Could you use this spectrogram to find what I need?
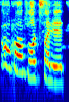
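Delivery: high, loud excited dog voice; imitated dog's eager outburst; Frank, all excited. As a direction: voice an overexcited pet thrilled by its owner. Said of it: "he got all excited".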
